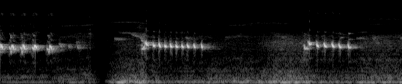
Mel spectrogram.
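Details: Female yellow-vented bulbul summoning males: three quick rattling series of clear chirps, the middle one longest at about ten notes, with a faint hum underneath.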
